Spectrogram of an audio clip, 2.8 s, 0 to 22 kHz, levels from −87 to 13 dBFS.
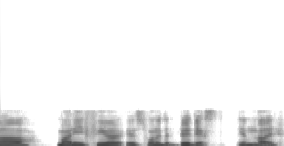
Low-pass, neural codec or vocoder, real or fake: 5.4 kHz; codec, 16 kHz, 1 kbps, FunCodec, trained on Chinese and English, 50 frames a second; fake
